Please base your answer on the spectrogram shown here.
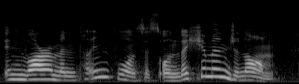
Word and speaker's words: genome: 영어 발음은 지놈이긴 하지만 자, 인간 게놈에 암호화 시켜놨다고 합니다.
